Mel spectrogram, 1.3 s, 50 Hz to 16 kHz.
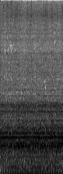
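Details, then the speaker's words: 2002 Chevrolet Silverado Duramax aftermarket lift pump, after repairing a melted fuse, a bad ground and the wiring harness: steady, even electric hum with a constant mid-pitched whine and no stutter; it runs faster than before and draws about 5 amps. "It's running faster now than it was before. I think that melted fuse and that bad ground was making some voltage drops to the pump."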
